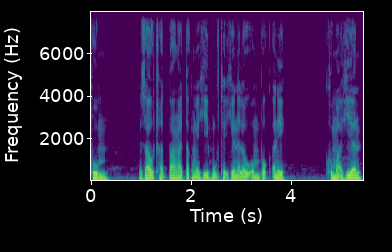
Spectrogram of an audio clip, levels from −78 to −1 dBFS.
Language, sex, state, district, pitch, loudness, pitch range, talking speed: Mizo, male, Mizoram, Aizawl, 110 Hz, -17 LUFS, 95-120 Hz, 185 wpm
